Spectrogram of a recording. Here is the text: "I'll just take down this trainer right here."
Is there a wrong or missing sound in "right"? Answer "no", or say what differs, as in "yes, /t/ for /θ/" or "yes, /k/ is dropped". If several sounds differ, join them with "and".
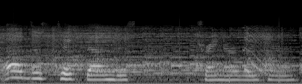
yes, /w/ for /ɹ/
